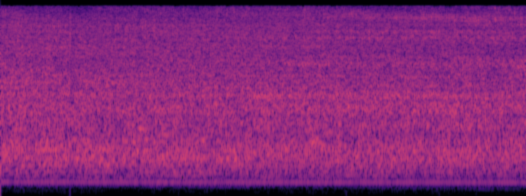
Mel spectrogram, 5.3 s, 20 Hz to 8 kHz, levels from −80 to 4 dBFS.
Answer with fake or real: real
